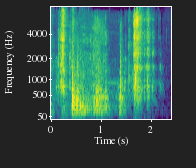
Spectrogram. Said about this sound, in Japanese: どれだこれをつけとけばいいか。今、引き、ネイルの引き出しを開けてトップコートを探してきました。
